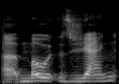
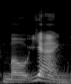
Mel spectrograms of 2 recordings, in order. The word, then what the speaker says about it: Mojang: And this is interesting because I actually say Mojang because that's how, in Swedish and a lot of European language actually, the J is a Y sound, like Mojang, or, you know, the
